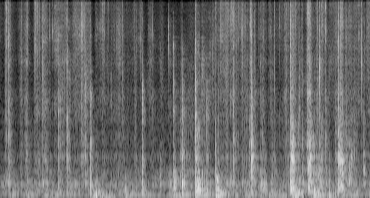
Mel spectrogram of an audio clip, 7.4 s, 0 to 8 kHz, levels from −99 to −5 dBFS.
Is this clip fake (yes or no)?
yes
